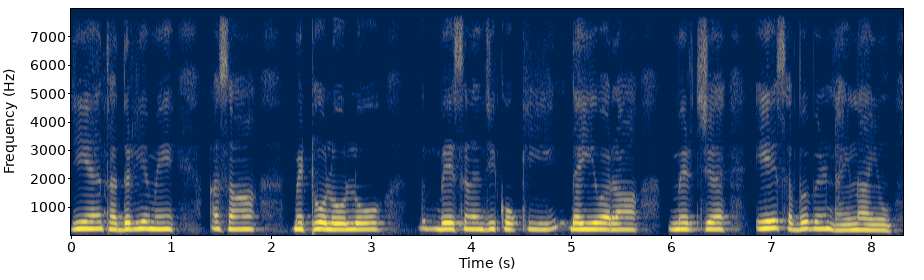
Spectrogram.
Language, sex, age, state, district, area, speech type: Sindhi, female, 30-45, Maharashtra, Thane, urban, spontaneous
